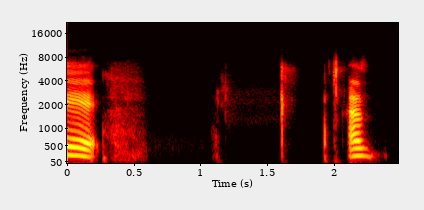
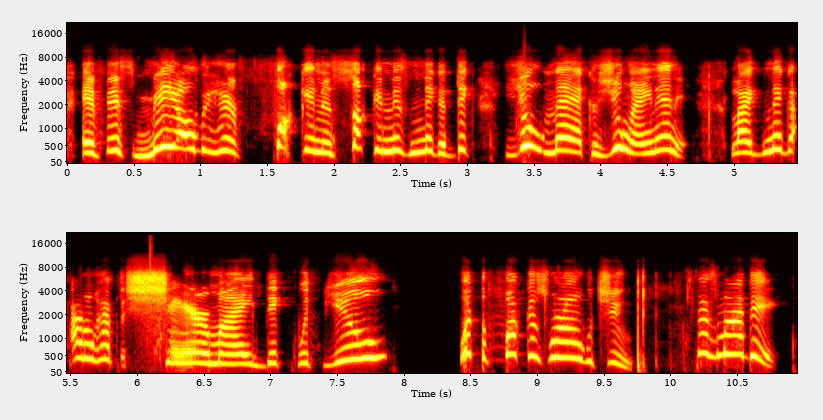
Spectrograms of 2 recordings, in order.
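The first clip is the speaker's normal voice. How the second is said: higher, louder furious tirade; ranting at the roommate about jealousy; heated rant; 7 semitones higher, 5 dB louder than usual. Retold or imitated. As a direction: go off on her.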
